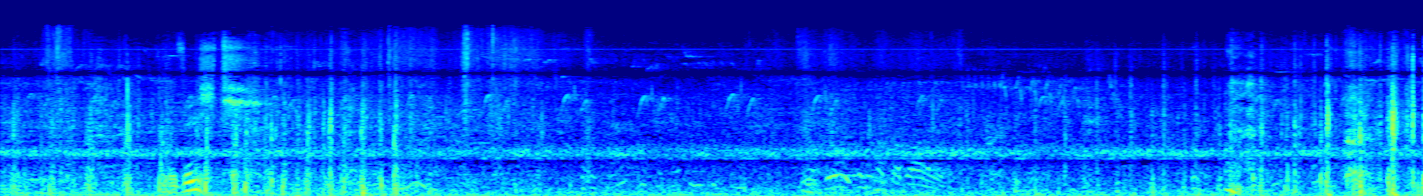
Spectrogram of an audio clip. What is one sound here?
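Runners' footsteps crunch on a dirt path close by.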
